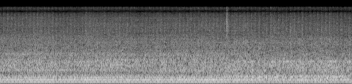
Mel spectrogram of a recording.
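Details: Customer's Lawn-Boy AWD mower after replacing both handle brackets, outdoors in cold windy ~32°F weather: small single-cylinder engine holds smooth even hum at steady pitch, no knocks or rattles; healthy running, drive working.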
